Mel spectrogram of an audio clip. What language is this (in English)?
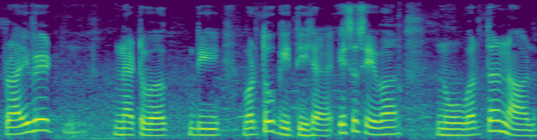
Punjabi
